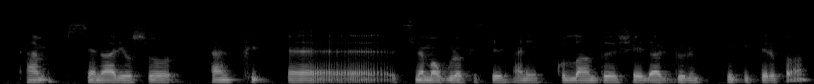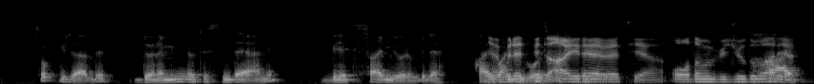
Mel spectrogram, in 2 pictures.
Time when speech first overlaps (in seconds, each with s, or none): 13.0 s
